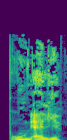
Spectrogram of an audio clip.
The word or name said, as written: brunalge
